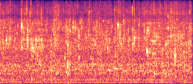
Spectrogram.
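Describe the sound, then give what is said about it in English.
Cold tap water runs steadily over a raw chicken as it is rinsed off for cleaning, a continuous hiss and splatter with small irregular surges and no voices. “So I'm just going to rinse it off with some cold water.”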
